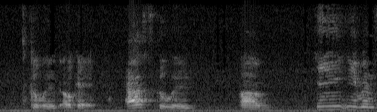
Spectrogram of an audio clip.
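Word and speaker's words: Askeladd: I'm not gonna try to pronounce it. It's Scandinavian. Escalade? Askelid.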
